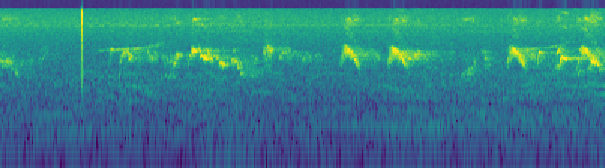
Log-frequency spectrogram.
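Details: Bulbul of the red-whiskered kind singing as a trap decoy to provoke fights, clear rising-falling whistled notes in repeated phrases growing louder toward the end, after a single sharp click early on.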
